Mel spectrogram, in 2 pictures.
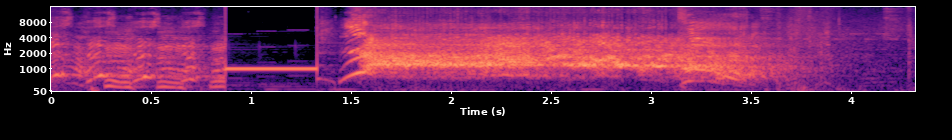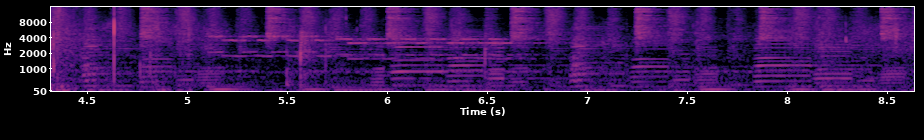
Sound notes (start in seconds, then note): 0.8 beep; 1.4 screaming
